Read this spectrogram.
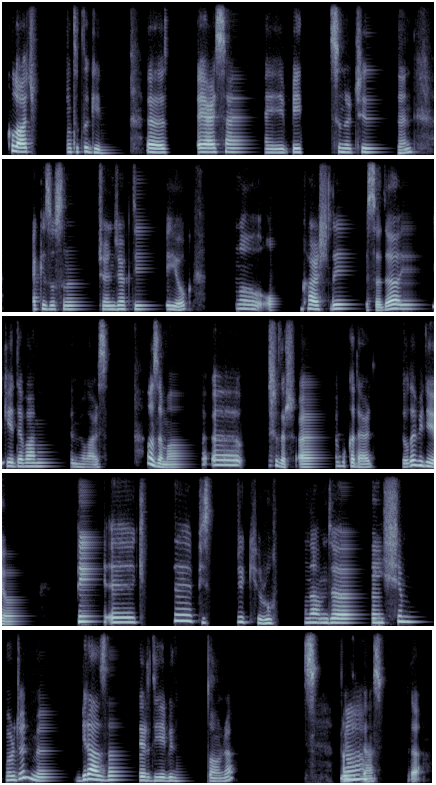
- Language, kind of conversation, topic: Turkish, podcast, İletişimde “hayır” demeyi nasıl öğrendin?
- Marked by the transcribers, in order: distorted speech; unintelligible speech; unintelligible speech; unintelligible speech; unintelligible speech; other background noise; unintelligible speech; tapping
